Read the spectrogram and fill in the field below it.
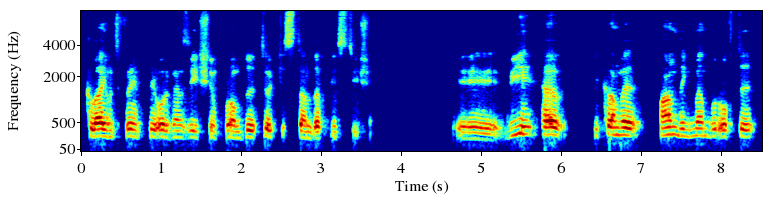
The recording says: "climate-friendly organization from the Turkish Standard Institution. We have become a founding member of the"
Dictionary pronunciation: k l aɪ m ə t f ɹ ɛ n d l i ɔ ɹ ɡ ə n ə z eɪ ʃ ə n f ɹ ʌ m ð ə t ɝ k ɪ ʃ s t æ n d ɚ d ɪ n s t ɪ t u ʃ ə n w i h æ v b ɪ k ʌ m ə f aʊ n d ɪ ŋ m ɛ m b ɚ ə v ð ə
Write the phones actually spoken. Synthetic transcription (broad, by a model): k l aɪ m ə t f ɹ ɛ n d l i ɔ ɹ ɡ ə n ə z eɪ ʃ ə n f ɹ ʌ m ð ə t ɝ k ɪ s t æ n d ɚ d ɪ n s t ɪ t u ʃ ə n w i h æ v b ɪ k ʌ m ə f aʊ n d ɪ ŋ m ɛ m b ɚ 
